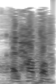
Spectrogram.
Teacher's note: الطاء الآن مفخمة والباء مرققة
